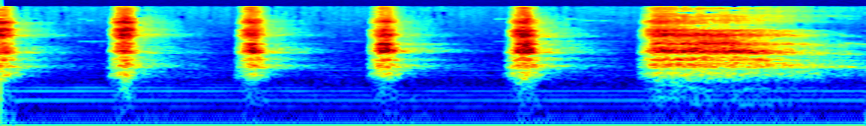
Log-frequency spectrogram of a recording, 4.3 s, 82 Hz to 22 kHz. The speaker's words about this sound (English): take 5 deep exhales, short and fast.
